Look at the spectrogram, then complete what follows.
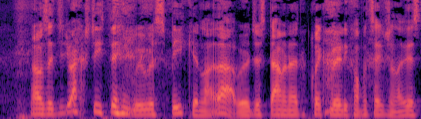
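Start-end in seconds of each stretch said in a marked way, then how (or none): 2.4-4.2 extremely rushed, rattled-off speech. Showing how quick a conversation really was: very fast talking. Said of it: "That's a really good impression of going too fast".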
